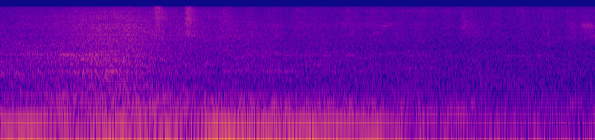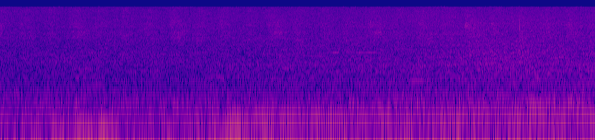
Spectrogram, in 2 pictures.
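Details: Low rumbling room or traffic noise with a faint murmur of speech continues throughout.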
